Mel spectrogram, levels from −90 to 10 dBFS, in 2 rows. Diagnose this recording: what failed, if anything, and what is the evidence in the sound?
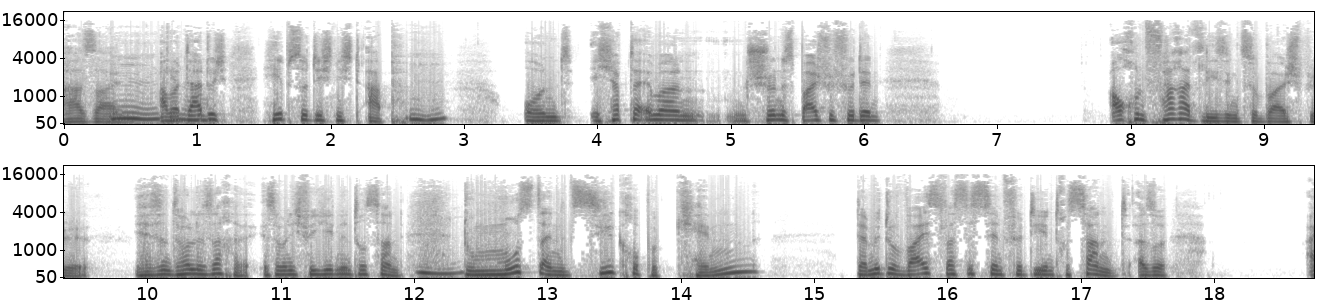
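A processing filter restarted on every block, resetting to silence each 10 ms, so the speech carries a steady 100 Hz buzz that rises and falls with its level.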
